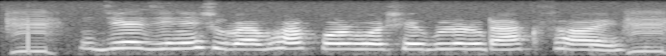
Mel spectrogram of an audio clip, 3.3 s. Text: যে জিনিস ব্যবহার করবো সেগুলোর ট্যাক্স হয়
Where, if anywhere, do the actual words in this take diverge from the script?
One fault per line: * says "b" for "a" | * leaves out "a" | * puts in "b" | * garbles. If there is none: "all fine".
all fine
